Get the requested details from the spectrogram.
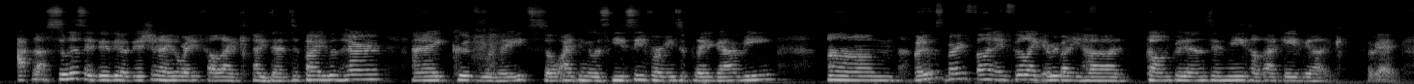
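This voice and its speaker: A woman's medium-pitched voice with fairly even intonation at a fairly quick pace. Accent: non-native. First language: not English. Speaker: actress. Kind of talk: festival Q&A.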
